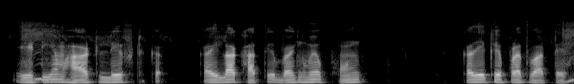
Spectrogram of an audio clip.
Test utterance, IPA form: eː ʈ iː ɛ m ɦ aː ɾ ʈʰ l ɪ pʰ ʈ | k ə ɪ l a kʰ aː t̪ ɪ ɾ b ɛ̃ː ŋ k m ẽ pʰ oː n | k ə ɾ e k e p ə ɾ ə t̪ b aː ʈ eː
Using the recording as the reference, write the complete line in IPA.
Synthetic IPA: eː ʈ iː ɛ m ɦ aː ɾ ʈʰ l ɪ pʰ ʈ | k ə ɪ l a kʰ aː t̪ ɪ ɾ b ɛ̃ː ŋ k m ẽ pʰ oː n | k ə ɾ e k e p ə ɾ ə t̪ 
